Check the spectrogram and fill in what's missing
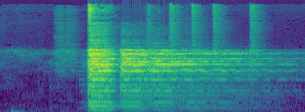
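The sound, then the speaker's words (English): A loud, distorted electric guitar chord rings out through a slapback reverb effect, with short echo repeats trailing over the sustained, slowly fading tone. No one speaks. “Slapback reverb. Now I can change that.”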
